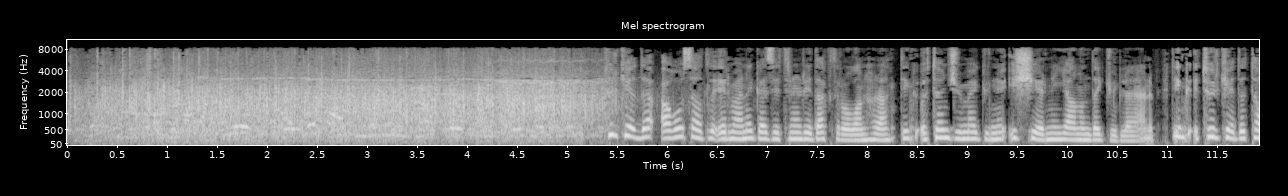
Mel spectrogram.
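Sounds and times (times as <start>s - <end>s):
tens of thousands clapping at Hrant Dink's funeral procession: 0.0s - 6.6s
speech: 5.6s - 11.9s.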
